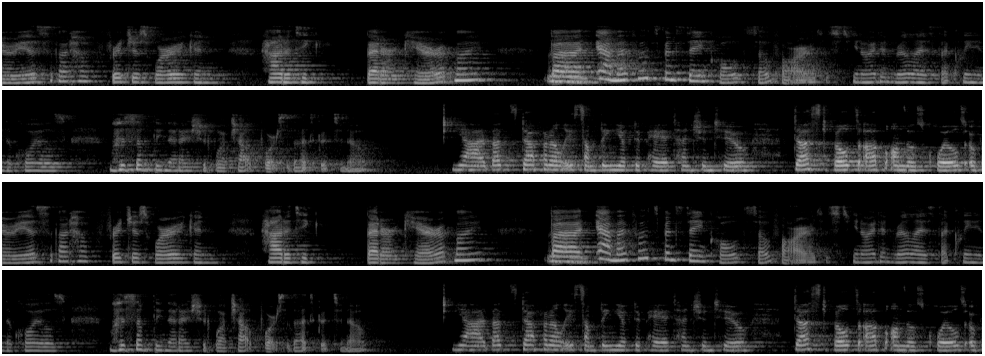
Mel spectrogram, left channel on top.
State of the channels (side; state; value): right; quieter; 3.8 dB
